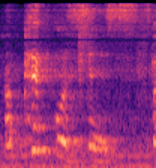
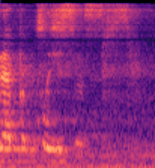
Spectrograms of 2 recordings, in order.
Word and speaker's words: epiclesis: Some scholars I know pronounce it epiclesis, but I have always heard the word epiclesis. But there's Ed Foley, who I introduced you to a couple of weeks ago. He says epiclesis, but I have always heard epiclesis from all of the scholars I learned from.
